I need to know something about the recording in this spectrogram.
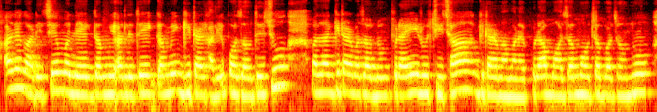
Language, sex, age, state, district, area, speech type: Nepali, female, 30-45, West Bengal, Darjeeling, rural, spontaneous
